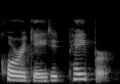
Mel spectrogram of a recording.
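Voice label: "corrugated paper", English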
